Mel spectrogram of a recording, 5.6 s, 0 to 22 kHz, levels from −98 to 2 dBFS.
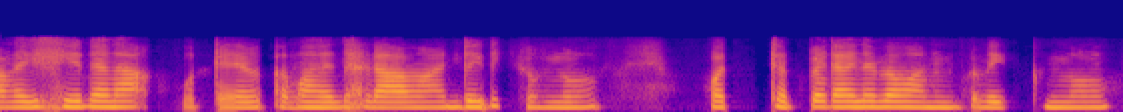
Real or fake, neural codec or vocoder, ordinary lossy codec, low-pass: fake; codec, 16 kHz, 0.5 kbps, FreqCodec, larger model; none; 5.4 kHz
